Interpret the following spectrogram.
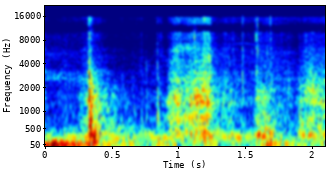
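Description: Cardboard packaging and plastic wrap rubbing and scraping as a ring light is handled and pulled from its box, with a sharp knock about a third of a second in.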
